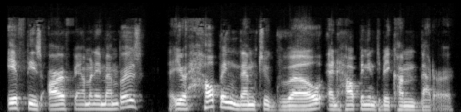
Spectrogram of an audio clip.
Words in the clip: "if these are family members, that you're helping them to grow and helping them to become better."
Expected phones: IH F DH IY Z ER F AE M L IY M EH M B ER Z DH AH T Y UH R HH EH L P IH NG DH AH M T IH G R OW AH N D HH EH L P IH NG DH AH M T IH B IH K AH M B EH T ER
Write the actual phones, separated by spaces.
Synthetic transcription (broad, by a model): IH F DH IY Z ER F AE M L IY M EH M B ER Z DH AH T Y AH R HH EH L P IH NG DH AH M T IH G R OW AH N HH EH L P IH NG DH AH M T IH B IH K AH M B EH T ER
